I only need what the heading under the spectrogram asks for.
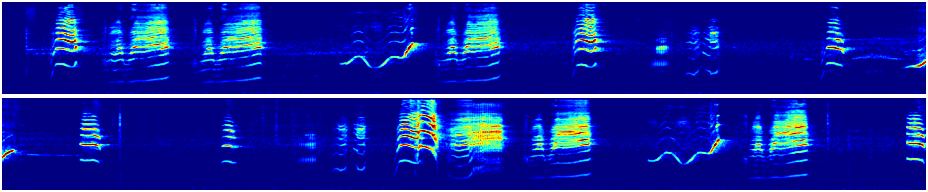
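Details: Pet Indian ringneck parrot said to be talking: loud bursts of harsh squawks mixed with rising and wavering whistles and sliding notes, spaced irregularly about every second with short pauses, over a soft low room hum.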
